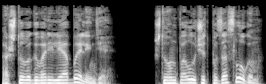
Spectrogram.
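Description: A man voicing a wary, hurt young woman in an audiobook, talking softly and pleadingly. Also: mid-range voice, sing-song, fast, dry recording, clean studio sound, voice pushed up, close to an everyday voice. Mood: startled. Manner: soft, pleading.

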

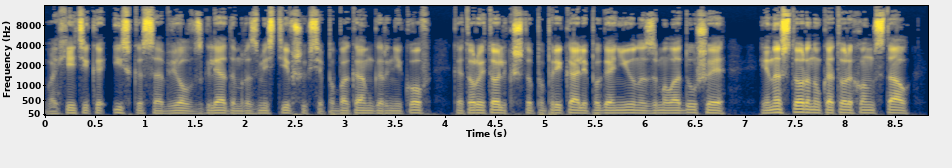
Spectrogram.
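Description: A man with a low voice narrates an audiobook in a measured, vivid way. The recording is dry and close with no room sound. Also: little pitch movement, darkish tone, smooth, dry recording.

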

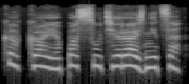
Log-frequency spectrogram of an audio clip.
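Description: A woman narrator voicing a terrified mother who pleads and sometimes sinks to a whisper. Her voice is fairly high, and the recording is close and dry, as in a storybook audiobook. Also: normal speed, no echo, lightly acted. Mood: fearful. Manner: fearful, pleading, often whispering. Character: frightened pleading mother, middle-aged.

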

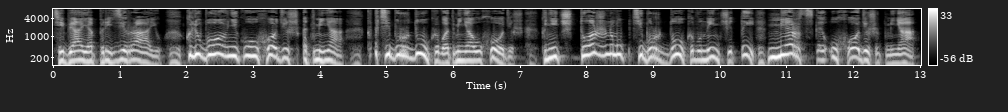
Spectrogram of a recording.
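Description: A pompous, self-pitying husband, voiced by a male audiobook reader, wails his lines in a slow, nasal drawl. Each overwrought plea is dragged out and declaimed like tragic verse, riding a raised pitch that swoops up and down. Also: lively intonation. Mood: whining tirade. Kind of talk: comic audiobook reading.

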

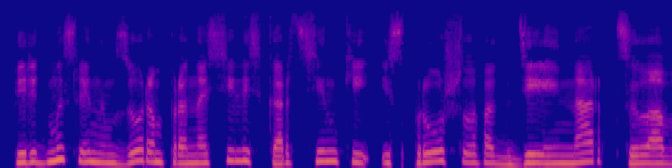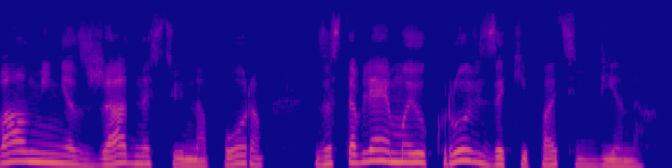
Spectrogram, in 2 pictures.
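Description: Soft-voiced woman reading a romance. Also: mid-range voice, no echo, studio quality. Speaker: audiobook narrator. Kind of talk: first-person romance fantasy reading.

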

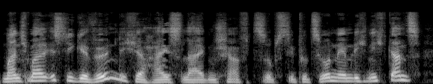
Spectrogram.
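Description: A man's voice: medium pitch, big pitch swings, moderate pace, husky, no echo, studio quality, pitched above the performer's own voice. A man doing a breezy, coaxing young man. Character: cheerful, pushy young male colleague. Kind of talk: audiobook character voice.

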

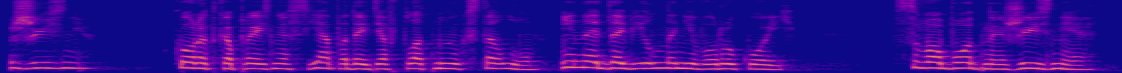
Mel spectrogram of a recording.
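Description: Cold young avenger, calm and icy, slow words, woman's own voice. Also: mid-range voice, natural voice. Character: young male mage hero, cold, vengeful.

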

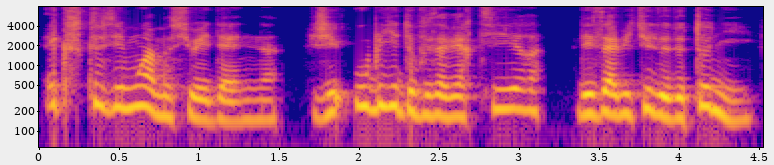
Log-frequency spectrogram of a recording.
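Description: A wealthy old man speaks in curt, commanding orders, as a woman narrator reads him. His voice stays mellow and soft-edged. It is an audiobook reading. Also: fairly low pitch, moderate pace, close to an everyday voice. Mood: brusque. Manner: brusque, commanding.

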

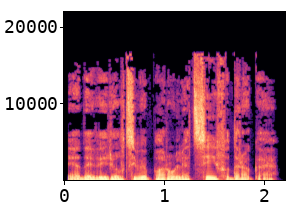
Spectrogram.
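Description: A woman's voice: a bass voice, steady tone, fast talker, gravelly, dark tone, breathy edge, no room sound, clean studio sound, full character voice. A woman reading an audiobook, voicing a smug, possessive adult man who taunts coldly and sneers. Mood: smug menacing.

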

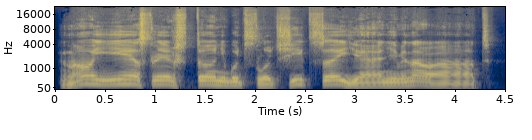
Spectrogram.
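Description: A man's voice: mid-range voice, expressive, takes it slowly, smooth, voice pushed up. A man reading an audiobook, voicing a treacherous, scheming male villain who fawns and hisses through his teeth. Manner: hissing through clenched teeth, shrieks when angry.

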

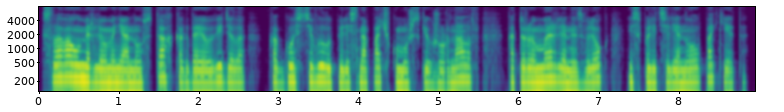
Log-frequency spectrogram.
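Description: A woman narrating a novel in the first person, with even, wry storytelling. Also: on the low side, a little fast, few pauses, smooth, dry recording, studio quality. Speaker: audiobook reader.

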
